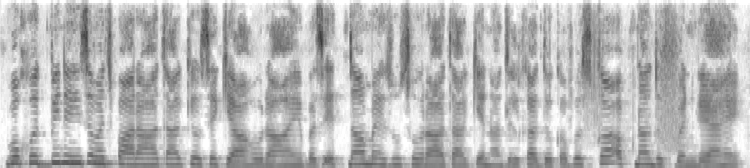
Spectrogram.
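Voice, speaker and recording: High-voiced woman narrating a novel. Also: steady tone, few pauses, mellow, slight background noise. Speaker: storyteller.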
